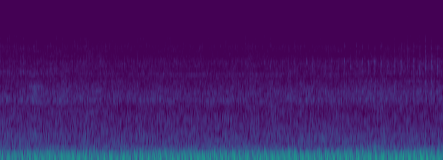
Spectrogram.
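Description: An engine running steadily at constant speed, a low even drone with no change in pitch.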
